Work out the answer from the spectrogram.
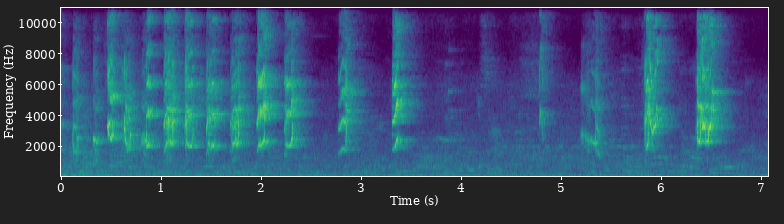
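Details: Baby lovebirds, a few months old, chatter in a rapid series of harsh, high chirps, dense at first and then spacing out into single calls.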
